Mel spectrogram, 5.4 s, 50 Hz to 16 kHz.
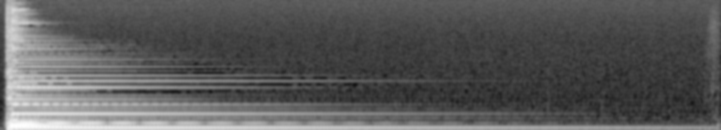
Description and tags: yamaha Caug ugly
Yamaha acoustic guitar strummed with metal pick into B1.
acoustic, amaha, augmented, chord, guitar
